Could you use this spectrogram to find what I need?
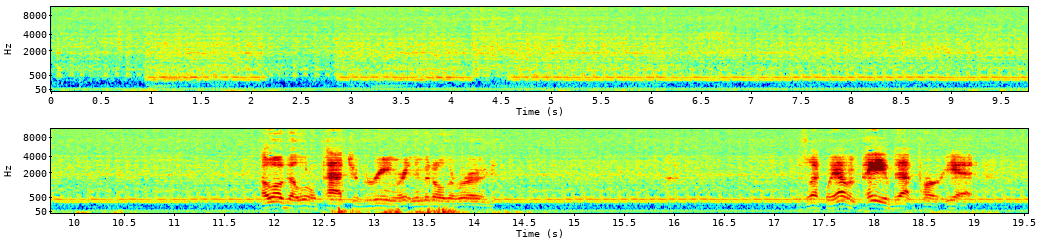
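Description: A motorbike engine hums steadily at low speed.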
